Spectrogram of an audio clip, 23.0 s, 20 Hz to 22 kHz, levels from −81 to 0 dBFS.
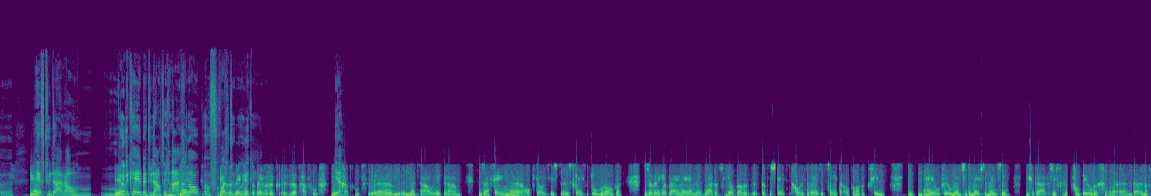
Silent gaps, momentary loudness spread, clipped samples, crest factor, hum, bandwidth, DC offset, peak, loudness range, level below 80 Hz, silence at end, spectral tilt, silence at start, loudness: none; 7 LU; under 0.1%; 18 dB; none; 16.5 kHz; under 0.1%; -4 dBFS; 2 LU; -62 dBFS; 0 s; -5 dB/octave; 0 s; -22 LUFS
